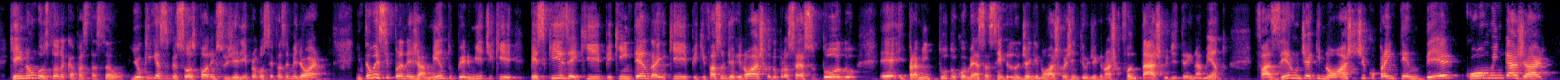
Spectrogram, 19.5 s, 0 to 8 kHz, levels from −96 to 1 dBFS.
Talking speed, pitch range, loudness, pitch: 185 wpm, 170-230 Hz, -22 LUFS, 195 Hz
